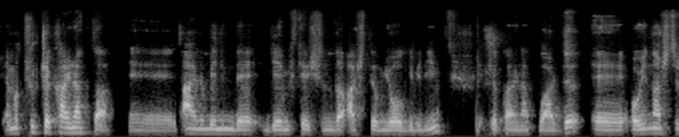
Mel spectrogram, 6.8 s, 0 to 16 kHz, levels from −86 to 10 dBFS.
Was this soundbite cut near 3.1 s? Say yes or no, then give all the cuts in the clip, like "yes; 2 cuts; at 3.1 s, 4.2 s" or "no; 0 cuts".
no; 2 cuts; at 1.7 s, 4.7 s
